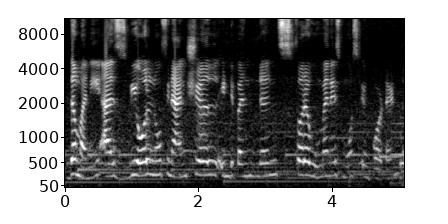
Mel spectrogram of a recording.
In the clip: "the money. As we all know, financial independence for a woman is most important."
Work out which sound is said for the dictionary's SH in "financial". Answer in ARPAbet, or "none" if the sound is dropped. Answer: SH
